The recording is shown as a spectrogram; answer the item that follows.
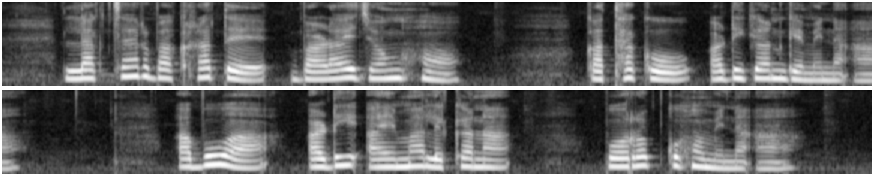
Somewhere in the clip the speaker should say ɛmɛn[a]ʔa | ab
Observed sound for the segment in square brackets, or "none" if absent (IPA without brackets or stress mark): a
